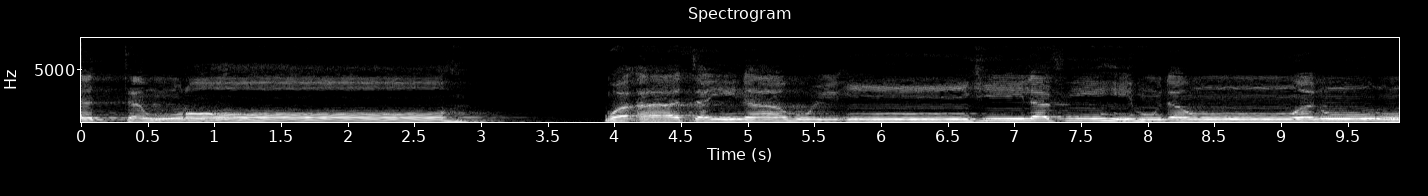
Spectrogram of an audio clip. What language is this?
Arabic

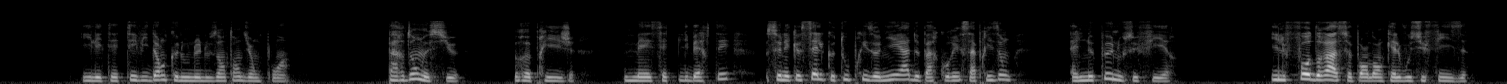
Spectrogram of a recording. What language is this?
French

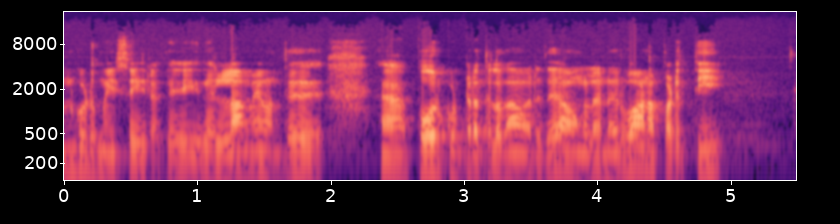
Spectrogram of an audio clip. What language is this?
Tamil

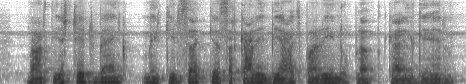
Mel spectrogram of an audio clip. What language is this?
Maithili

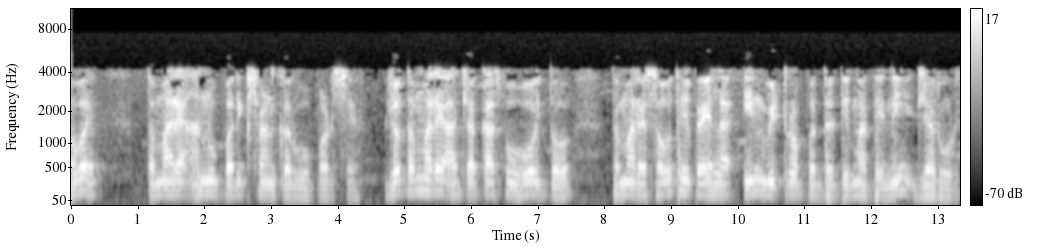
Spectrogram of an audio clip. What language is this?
Gujarati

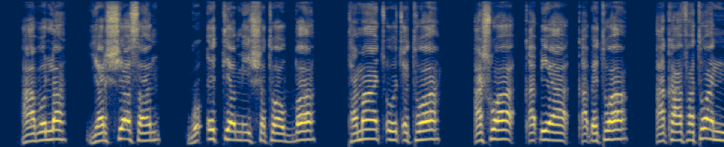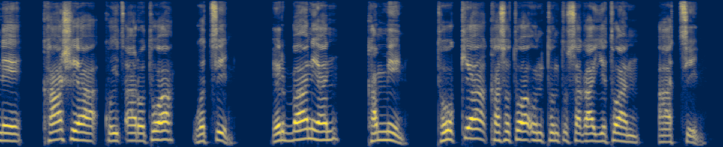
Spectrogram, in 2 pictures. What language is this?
Dawro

